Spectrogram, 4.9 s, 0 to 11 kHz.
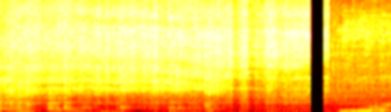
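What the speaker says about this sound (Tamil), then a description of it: "இது ஒரு 2 நிமிஷம் ஃப்ரை ஆகும்" Mint leaves fry in a pan for coconut milk rice, giving a close, steady sizzle with stirring scrapes, briefly cut off near the end before the hiss returns.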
